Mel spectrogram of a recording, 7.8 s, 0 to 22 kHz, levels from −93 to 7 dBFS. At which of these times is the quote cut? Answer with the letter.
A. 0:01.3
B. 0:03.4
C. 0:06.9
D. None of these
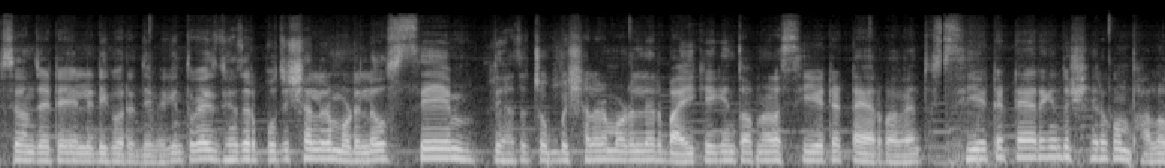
B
